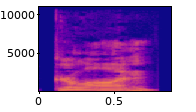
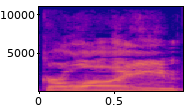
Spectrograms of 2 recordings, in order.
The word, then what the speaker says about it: Guerlain: Gerlain. I want to pronounce it like an American and be like Gerine, but it's Gerlain.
